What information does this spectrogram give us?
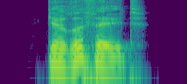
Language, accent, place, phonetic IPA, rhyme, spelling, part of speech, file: German, Germany, Berlin, [ɡəˈʁʏfl̩t], -ʏfl̩t, gerüffelt, verb, De-gerüffelt.ogg
- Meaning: past participle of rüffeln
